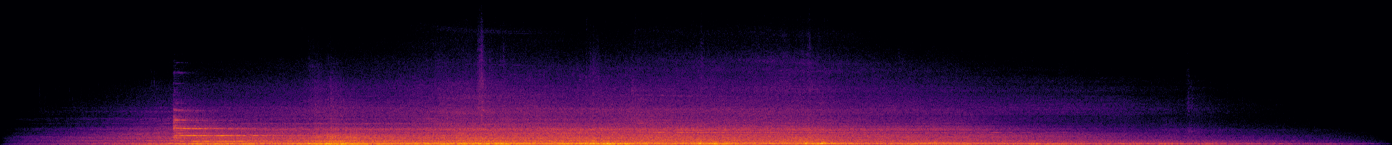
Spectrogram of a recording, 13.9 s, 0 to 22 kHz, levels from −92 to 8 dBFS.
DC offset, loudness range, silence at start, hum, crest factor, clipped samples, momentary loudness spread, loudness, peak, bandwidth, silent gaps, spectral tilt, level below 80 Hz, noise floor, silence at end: under 0.1%; 17 LU; 0.9 s; none; 18 dB; under 0.1%; 20 LU; -19 LUFS; -2 dBFS; 9.4 kHz; none; -7.5 dB/octave; -60 dBFS; -60 dBFS; 1.15 s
